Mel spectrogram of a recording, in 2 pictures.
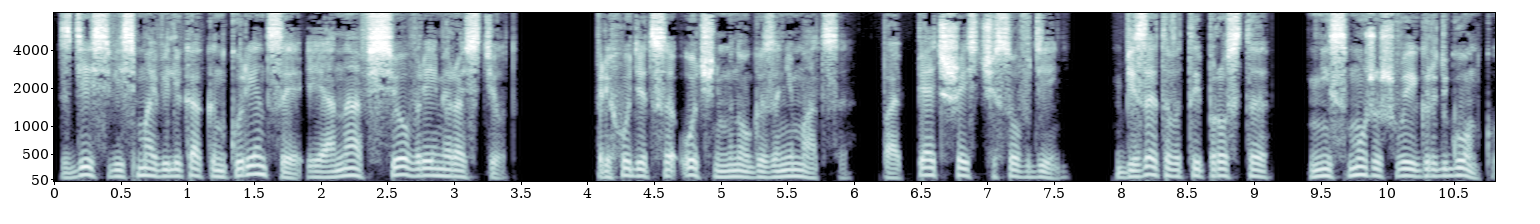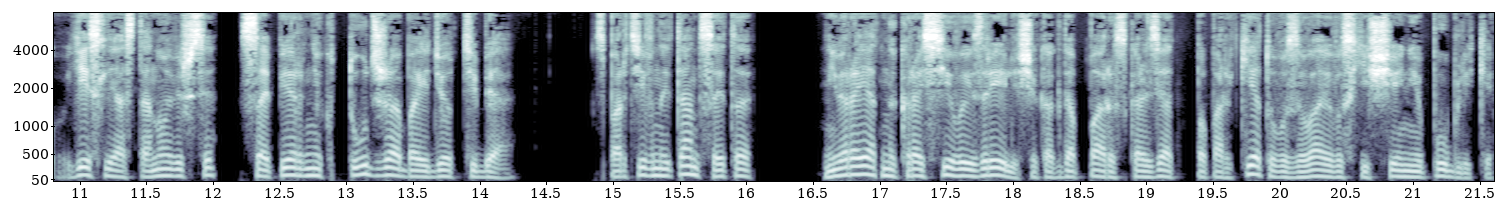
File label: russian male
